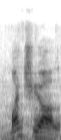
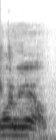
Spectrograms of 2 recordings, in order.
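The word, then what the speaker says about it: Montréal: do you say it Montreal no you don't say it like that no you don't monreal it's like monoral like what the come on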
